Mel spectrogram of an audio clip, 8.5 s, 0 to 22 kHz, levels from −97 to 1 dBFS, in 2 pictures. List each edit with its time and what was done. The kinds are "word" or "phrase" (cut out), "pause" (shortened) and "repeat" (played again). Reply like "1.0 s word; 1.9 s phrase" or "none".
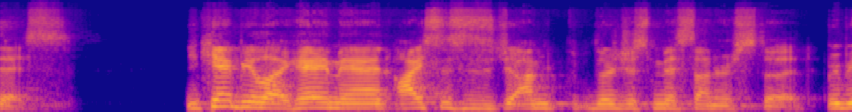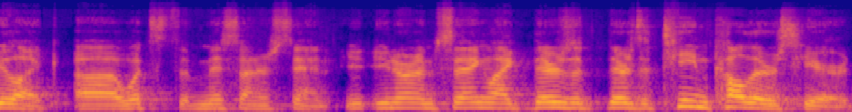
4.1 s pause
